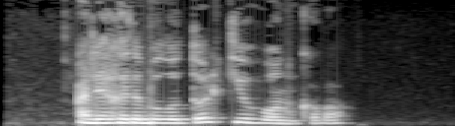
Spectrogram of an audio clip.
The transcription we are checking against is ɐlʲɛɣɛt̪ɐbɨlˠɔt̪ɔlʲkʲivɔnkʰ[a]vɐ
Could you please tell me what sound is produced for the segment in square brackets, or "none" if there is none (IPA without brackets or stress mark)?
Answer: ɐ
